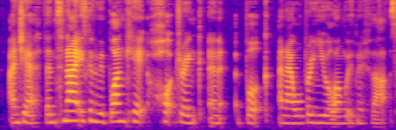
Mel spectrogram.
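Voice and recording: Using a put-on character voice that is raspy and croaky, a woman speaks at a fairly quick pace and a medium pitch with fairly even intonation.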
